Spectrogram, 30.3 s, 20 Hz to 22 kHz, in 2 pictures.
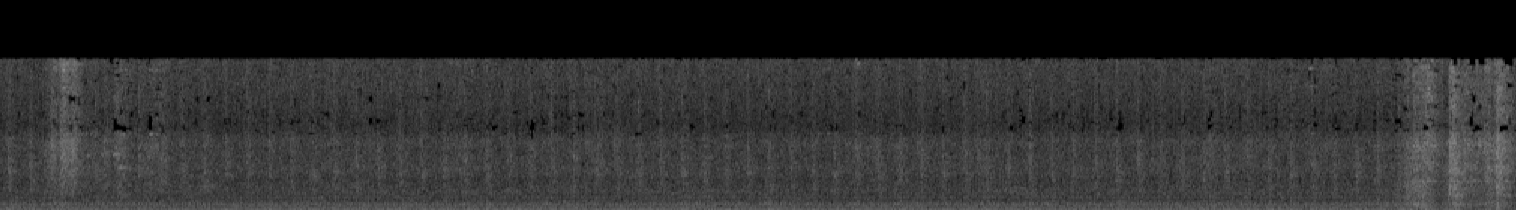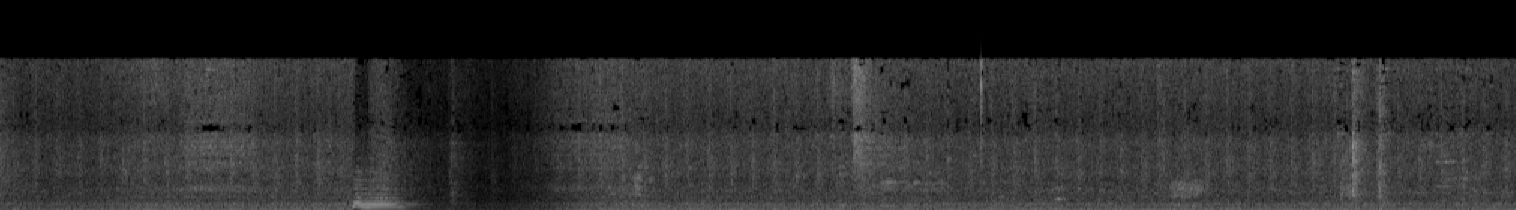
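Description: EMD G8 diesel-electric locomotive idling, a steady low engine drone. About two-thirds of the way through, the sound briefly drops away and then comes back.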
